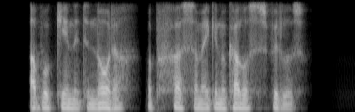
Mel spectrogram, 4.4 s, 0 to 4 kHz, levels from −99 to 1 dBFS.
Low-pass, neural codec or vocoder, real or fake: 3.6 kHz; codec, 16 kHz, 0.2 kbps, FocalCodec; fake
